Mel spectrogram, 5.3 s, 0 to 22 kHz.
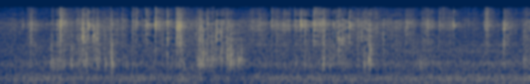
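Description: A solid white bar of soap, held in hands wearing pink finger cots, is shaved and carved with a metal utility blade into dry, crumbly flakes. Many quick, crisp scraping crackles with bright, short snaps centered around 1.2 kHz sit over a steady low rumble throughout.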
